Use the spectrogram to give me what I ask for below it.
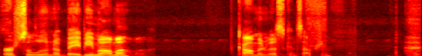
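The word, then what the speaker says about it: Ursaluna: make a little correction it's actually pronounced URS saluna baby mama common misconception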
